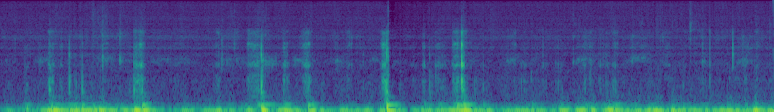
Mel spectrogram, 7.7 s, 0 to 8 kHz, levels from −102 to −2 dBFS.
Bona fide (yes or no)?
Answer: no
